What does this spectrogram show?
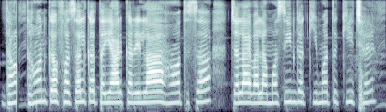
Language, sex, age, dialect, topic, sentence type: Maithili, female, 18-24, Angika, agriculture, question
